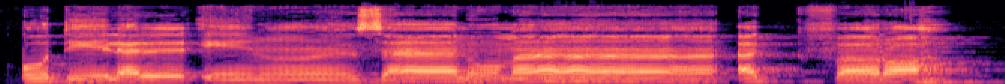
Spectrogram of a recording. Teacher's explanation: قاف کو پر پڑھنا ہے، قاف حروف مستعلیہ میں سے ہے۔ تا کو جلدی پڑھیں گے، لام کو بھی جلدی پڑھیں گے، لام کو لام ساکن میں ملائیں گے۔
